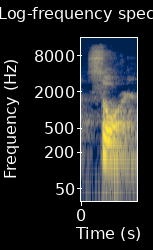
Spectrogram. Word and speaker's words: sword: It's just sword. And here's one last word with silent letters.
